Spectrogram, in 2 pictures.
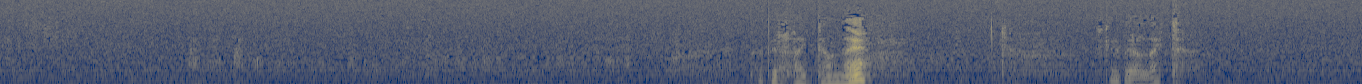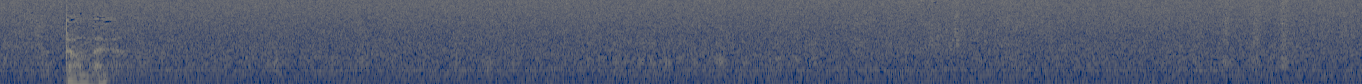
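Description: A paintbrush softly strokes across canvas.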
